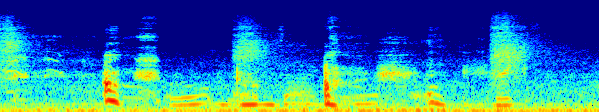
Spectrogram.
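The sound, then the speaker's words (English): An elk sneezes twice, blowing a puff of vapor from its nose, each a short, sharp, breathy burst about a second apart, followed by a fainter puff, with soft voices murmuring underneath throughout. “I want to hear the sneeze sound effect”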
